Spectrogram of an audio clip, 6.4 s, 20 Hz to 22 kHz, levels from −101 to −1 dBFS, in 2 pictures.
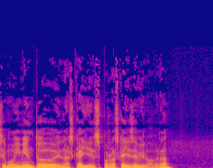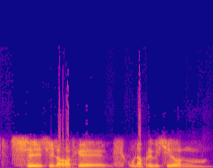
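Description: No technical faults are audible.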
